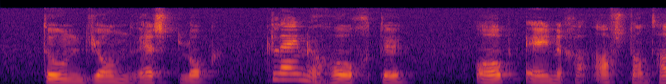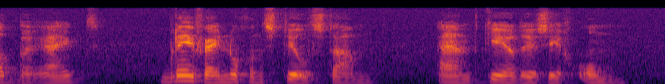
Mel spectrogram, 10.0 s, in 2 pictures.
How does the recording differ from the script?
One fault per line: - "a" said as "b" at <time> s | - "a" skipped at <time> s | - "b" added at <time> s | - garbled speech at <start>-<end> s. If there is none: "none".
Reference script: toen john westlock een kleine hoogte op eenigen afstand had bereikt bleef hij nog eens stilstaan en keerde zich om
- "een" skipped at 1.7 s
